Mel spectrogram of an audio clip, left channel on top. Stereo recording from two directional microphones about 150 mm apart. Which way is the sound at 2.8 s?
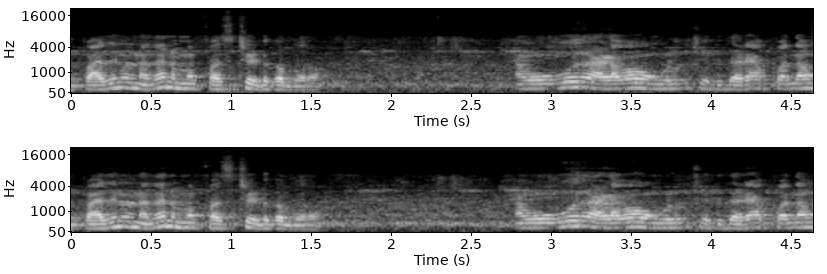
35° left (ahead or behind).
